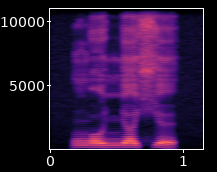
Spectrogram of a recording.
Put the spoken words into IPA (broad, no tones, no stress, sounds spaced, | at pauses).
ŋ ɔ ɲ a ç ɛ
